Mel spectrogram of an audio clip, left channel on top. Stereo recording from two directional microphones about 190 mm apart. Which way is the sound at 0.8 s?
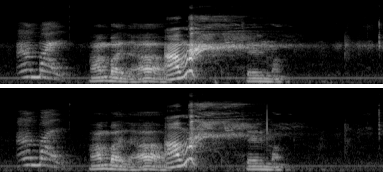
20° right (ahead or behind).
